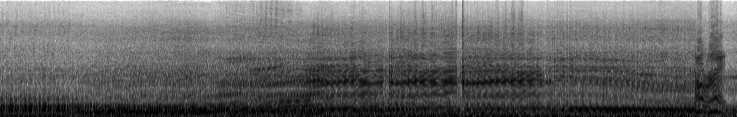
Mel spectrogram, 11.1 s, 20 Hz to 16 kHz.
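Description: An Aprilia Tuono V4 1100 Factory motorcycle's V4 engine cold-starts and holds a loud, close, rumbling high idle that slowly rises and dips in pitch, with a few quick blips of the throttle near the end.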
